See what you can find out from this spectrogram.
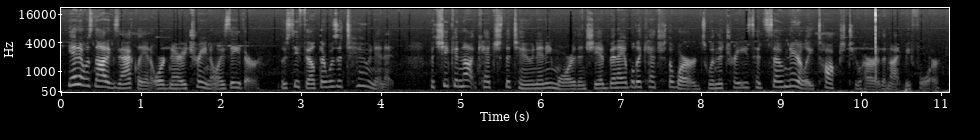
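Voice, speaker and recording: A woman's voice: mid-range voice, big pitch swings, fairly quick. Woman reading a novel aloud, noisy background. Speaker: storybook reader. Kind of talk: expressive read-aloud narration of a novel. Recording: clear background noise.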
